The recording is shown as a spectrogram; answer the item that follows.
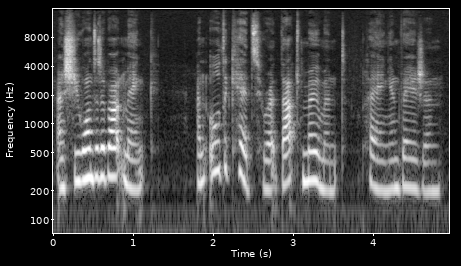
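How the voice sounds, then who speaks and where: Woman narrator, high voice, slow and hushed. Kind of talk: scripted narration for a radio drama.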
